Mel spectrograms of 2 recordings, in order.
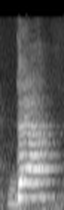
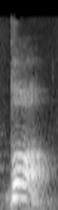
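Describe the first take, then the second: First: "Da" with light plain d and open a; soft D. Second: "da" with heavy emphatic d, dark o-like vowel. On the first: Teacher contrasting two letters, soft light D in "Da". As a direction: say "Da" like the D in dedo. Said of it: "Dal es la D de dedo, suave". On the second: Teacher contrasting two letters, emphatic D in "da". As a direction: press the "da" into a backed Arabic dad. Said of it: "dad enfática". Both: Shown as a demonstration.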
